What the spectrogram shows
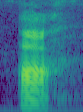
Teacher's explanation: जिन स्वरों के उच्चारण में जिह्वा का कोई भी भाग ऊपर नहीं उठता, मध्य स्वर कहलाते हैं। जैसे आ का उच्चारण करने पर जिह्वा का कोई भाग ऊपर नहीं उठता, इसलिए इसे कहते हैं मध्य स्वर।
